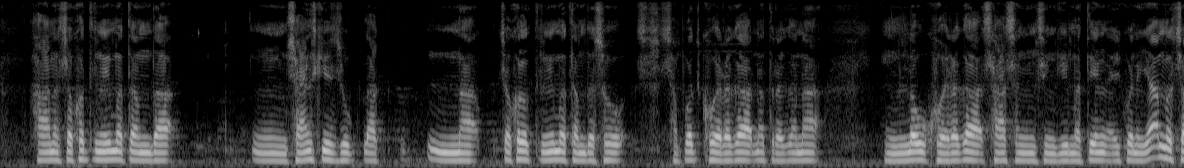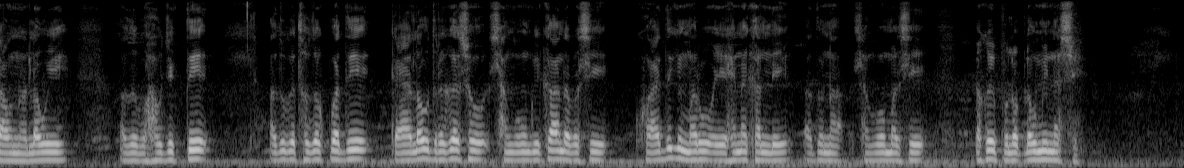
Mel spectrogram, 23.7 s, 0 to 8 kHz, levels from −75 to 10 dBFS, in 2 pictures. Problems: background sounds at intervals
